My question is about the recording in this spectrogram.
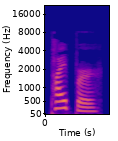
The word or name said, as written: pyper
